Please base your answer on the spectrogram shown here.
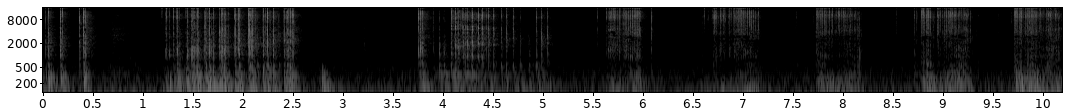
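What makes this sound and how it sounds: Long nails scratch and strum the teeth of a light, solid wooden wide-tooth comb with a handle. Repeated bursts of bright, rapid ticking and rasping clicks are separated by short quiet pauses.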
